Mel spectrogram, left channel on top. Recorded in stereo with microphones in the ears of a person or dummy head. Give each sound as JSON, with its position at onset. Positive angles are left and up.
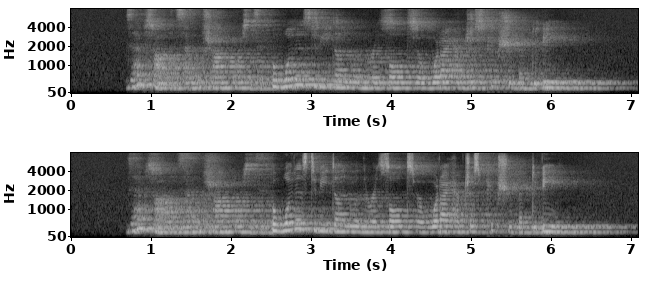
{"t": 0.7, "sound": "a woman speaking", "side_deg": 70, "distance_m": 4.5}
{"t": 2.5, "sound": "a woman speaking", "side_deg": -80, "distance_m": 1.0}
